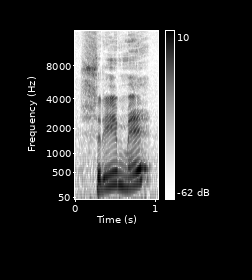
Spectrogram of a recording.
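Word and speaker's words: श्रीं: ले ओम श्रीम नमः श्री में श्री के ऊपर अनुस्वार है और इस प्रकार से श्रीम शब्द बनता है श्रीम शब्द का उसमें नाकार उच्चारण नहीं है मकार का उच्चारण है ऐसा इस मंत्र का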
